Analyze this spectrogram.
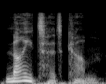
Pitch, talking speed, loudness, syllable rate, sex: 105 Hz, 170 wpm, -19 LUFS, 3.1 syllables/s, male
